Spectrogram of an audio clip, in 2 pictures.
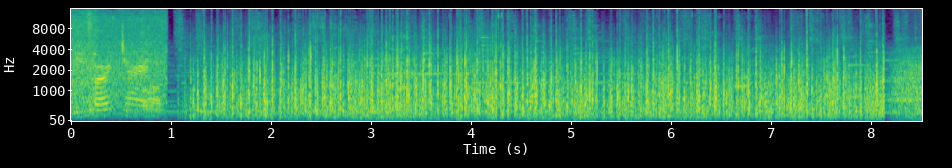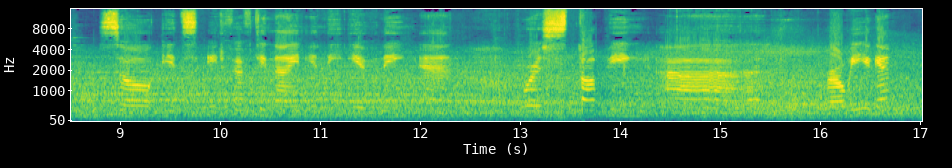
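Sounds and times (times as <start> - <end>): wind and road noise: 0.0 - 17.0.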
